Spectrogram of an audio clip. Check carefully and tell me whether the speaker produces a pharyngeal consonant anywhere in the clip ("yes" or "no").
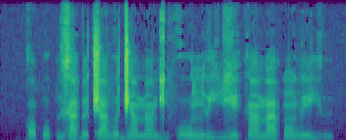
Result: no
